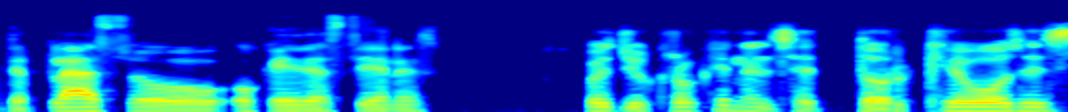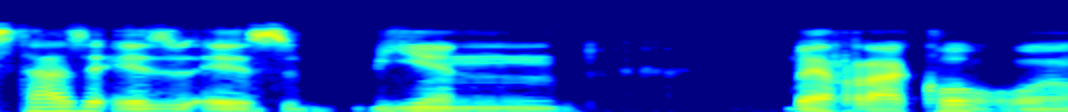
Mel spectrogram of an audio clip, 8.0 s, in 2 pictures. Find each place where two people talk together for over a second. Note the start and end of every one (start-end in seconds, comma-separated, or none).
none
